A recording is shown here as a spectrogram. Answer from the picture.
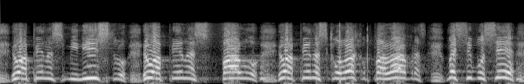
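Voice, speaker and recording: The man's pitch is extremely high, and his pace is moderate. There is noticeable background noise. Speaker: pastor. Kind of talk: sermon. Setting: church. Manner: animated.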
